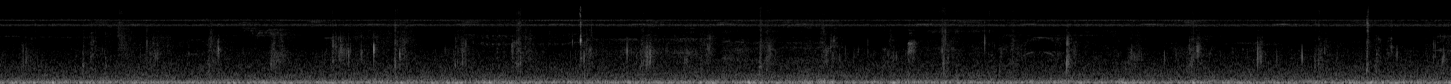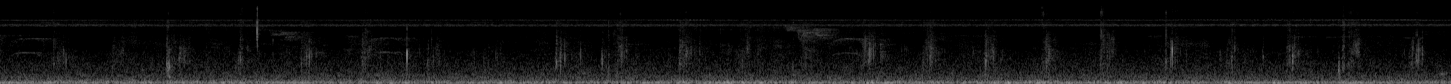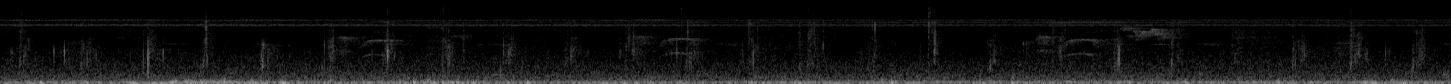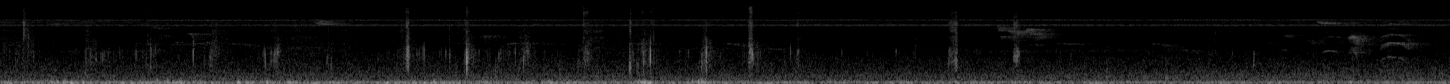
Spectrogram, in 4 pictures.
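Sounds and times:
footsteps crunching on gravel: 0.1 - 53.8.

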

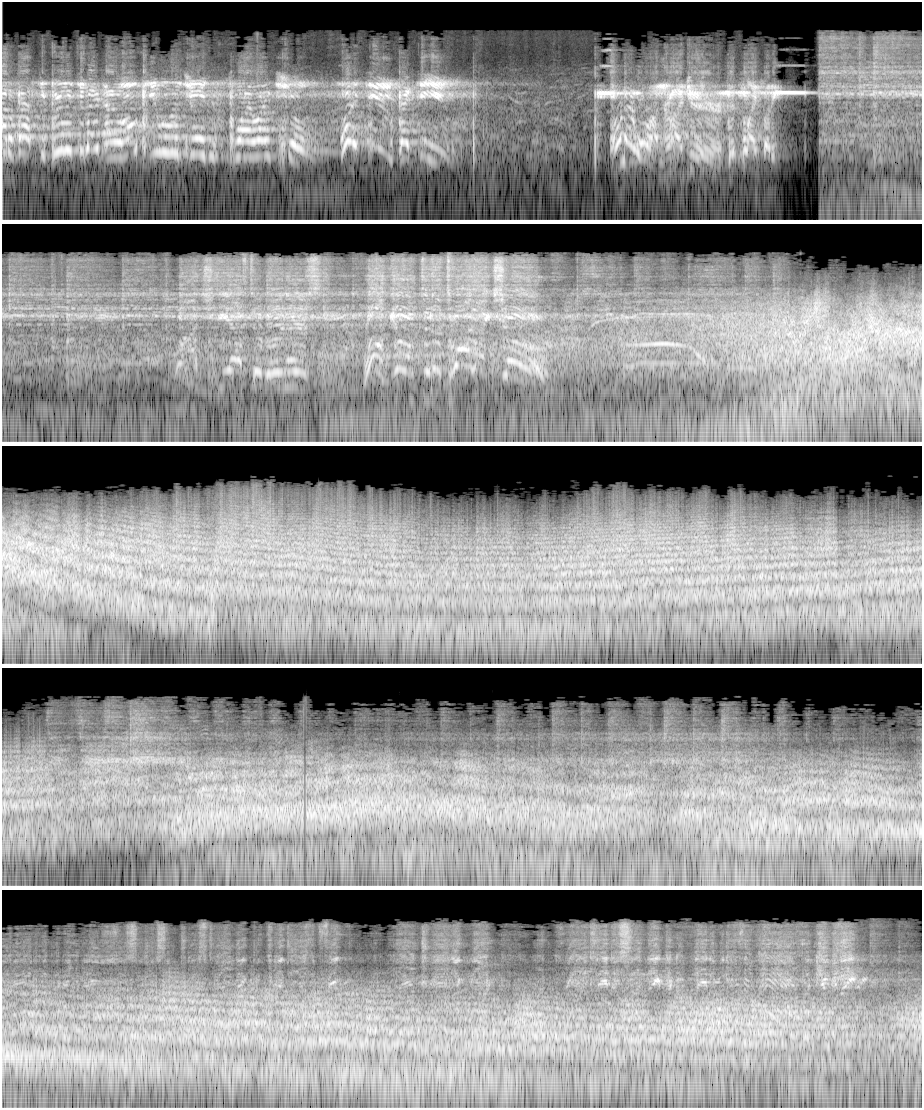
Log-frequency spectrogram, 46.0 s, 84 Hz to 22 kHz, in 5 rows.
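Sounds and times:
jet engines in afterburner: 0.0 - 46.0.

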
